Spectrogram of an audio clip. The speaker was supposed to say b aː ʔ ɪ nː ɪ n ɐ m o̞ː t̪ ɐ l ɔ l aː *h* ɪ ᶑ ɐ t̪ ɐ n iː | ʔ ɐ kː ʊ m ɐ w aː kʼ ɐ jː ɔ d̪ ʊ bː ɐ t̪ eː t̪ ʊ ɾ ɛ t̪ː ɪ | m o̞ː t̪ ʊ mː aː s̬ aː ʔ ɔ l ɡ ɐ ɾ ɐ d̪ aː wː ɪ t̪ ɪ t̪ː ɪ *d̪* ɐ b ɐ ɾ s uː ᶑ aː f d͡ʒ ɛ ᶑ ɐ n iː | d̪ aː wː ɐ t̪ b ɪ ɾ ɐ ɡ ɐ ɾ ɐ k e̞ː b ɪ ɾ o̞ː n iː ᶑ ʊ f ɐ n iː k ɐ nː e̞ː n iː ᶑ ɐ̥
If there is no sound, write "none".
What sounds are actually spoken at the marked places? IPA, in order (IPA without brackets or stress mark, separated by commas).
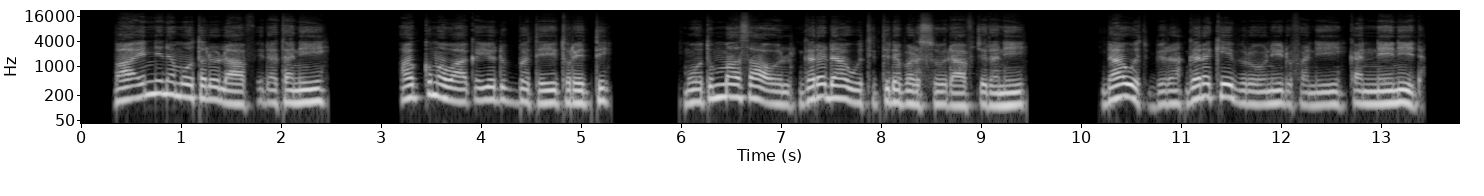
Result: f, d̪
